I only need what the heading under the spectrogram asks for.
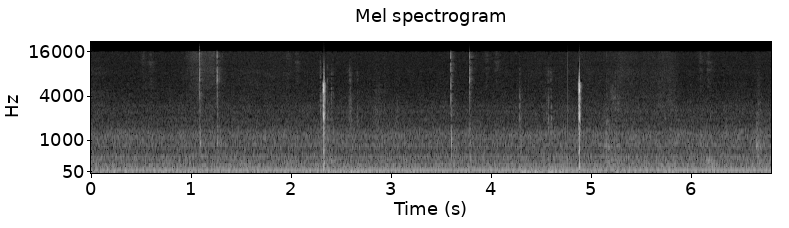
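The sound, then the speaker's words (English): Two crisp mouse clicks a couple of seconds apart, with a few fainter ticks in between, over a steady low electrical hum and no talking, as documents are selected and deselected for upload in SharePoint. “I can also deselect them by clicking them a second time.”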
